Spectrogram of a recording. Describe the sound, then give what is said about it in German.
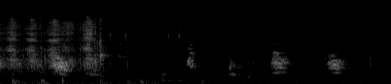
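Dogs in the video game Minecraft give a few short, soft barks or whines, faint and spaced apart after a brief noisy opening. “Warum haben wir uns eigentlich so viele Hunde gemacht?”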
